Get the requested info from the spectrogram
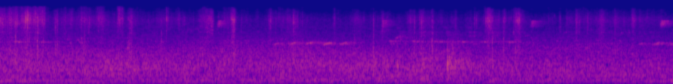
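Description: Quiet outdoor ambience with faint bird calls: a few short, high chirping trills over a steady hiss, with scattered light clicks and rustles.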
